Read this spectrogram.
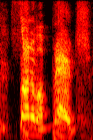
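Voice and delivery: very high, loud, drawn-out curse; exasperated shouted outburst; retold angry shout. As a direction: act out yelling after an escaping witness. Retold outburst at fleeing witness.

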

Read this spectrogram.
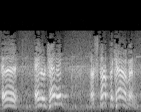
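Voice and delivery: calling out. Acted. Calling out to the lieutenant.

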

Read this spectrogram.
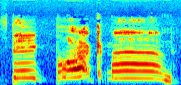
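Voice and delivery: high, slow, drawn-out mock shout; imitating a shout. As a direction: stretch out a hammed-up yell.

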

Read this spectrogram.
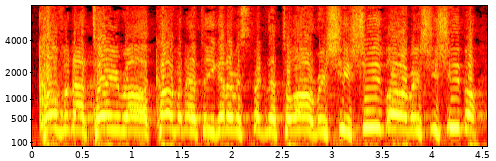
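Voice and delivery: put-on high, insistent old man's call; a lightly voiced old man urging respect. Old man calling to the crowd to make way, high and insistent. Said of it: "An old man comes and says".

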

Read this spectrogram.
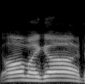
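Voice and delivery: sudden high, loud startled cry; scared gasp. Retold or imitated. Retelling seeing a rat, a high startled yelp. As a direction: yelp it like you just saw a rat. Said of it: "I'm like".

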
